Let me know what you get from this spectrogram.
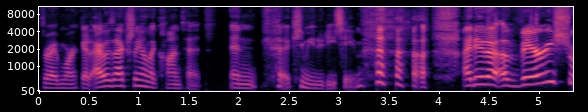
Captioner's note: laughs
